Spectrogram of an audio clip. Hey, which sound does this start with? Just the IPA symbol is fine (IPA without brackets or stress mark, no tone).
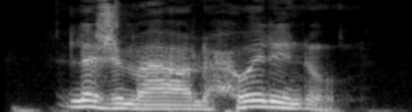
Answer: l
